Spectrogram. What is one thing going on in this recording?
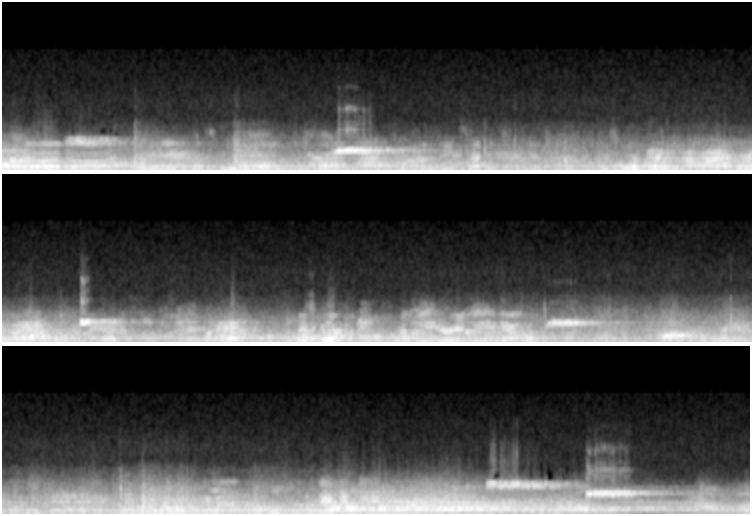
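Wheelchair tyres squeak sharply on a hard floor.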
